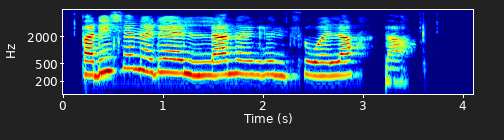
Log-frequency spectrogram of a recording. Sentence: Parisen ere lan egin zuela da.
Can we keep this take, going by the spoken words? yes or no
yes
